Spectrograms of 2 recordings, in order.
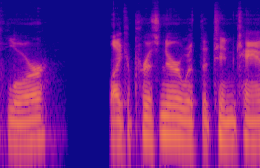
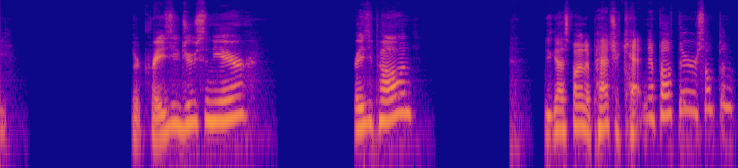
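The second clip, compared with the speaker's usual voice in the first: teasing pet voice; 8 semitones higher, 3 dB louder than usual. Real, not acted. Teasing the cats about catnip, in high pet talk. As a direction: tease the kitties in a sing-song coo.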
